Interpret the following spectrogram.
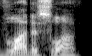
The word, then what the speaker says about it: Wladislaw: You, Kakashi, will be under the name Wladislaw, pronounced Vladislav, Ragamzi.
